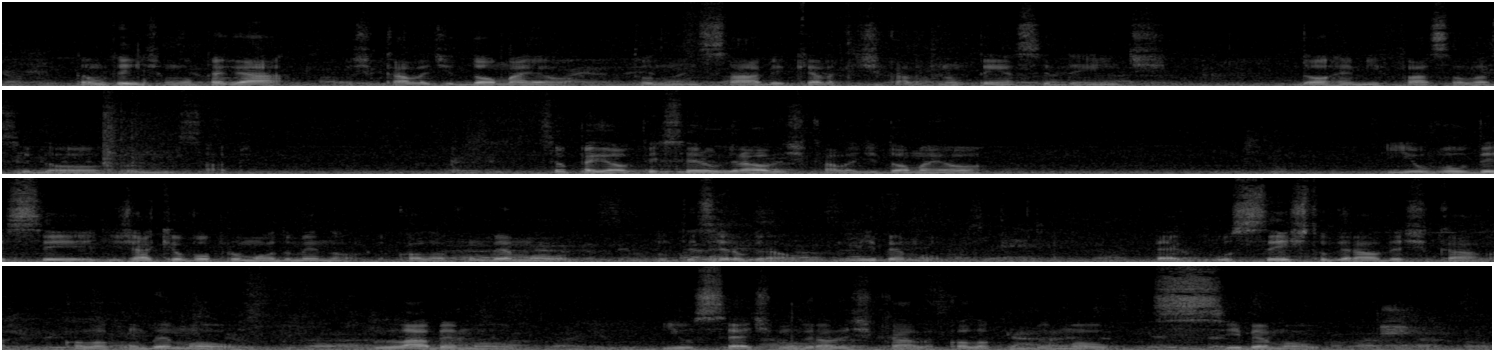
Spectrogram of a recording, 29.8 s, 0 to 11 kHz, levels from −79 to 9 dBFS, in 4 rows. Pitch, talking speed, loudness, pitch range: 120 Hz, 165 wpm, -39 LUFS, 110-125 Hz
